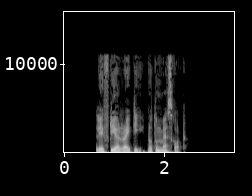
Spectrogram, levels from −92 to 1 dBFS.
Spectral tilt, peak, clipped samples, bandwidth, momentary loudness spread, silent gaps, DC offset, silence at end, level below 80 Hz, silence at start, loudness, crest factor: -6 dB/octave; -6 dBFS; under 0.1%; 11.5 kHz; 12 LU; none; under 0.1%; 1.1 s; -44 dBFS; 0.65 s; -24 LUFS; 20 dB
